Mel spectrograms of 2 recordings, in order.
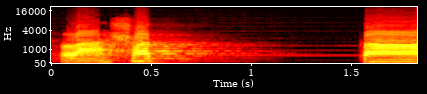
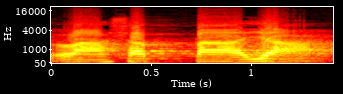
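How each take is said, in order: First: The phrase ends on ta with no ya. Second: The phrase ends with an extra ya syllable. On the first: The speaker calls it right. "Jadi bacanya lasat ta" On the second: The speaker calls it wrong. "Bukan begitu bacanya"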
